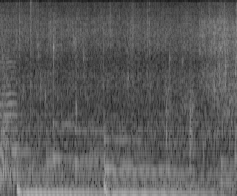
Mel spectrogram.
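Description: Chopped ginger drops into hot oil for a mixed vegetable achar, setting off a loud, steady sizzle and crackle close by, with two brief low thumps from the pan along the way.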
